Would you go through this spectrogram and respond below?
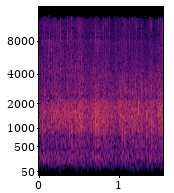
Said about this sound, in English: Your pastor, Jeff Jakes, his wife, Katie. Would you clap your hands for them in their absence? Amen.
